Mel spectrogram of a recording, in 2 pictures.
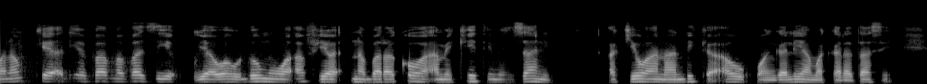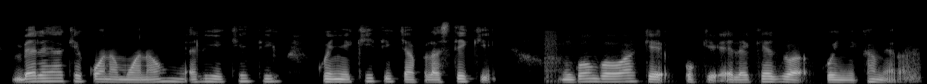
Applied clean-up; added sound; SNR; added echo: neural mask model DeepFilterNet 3.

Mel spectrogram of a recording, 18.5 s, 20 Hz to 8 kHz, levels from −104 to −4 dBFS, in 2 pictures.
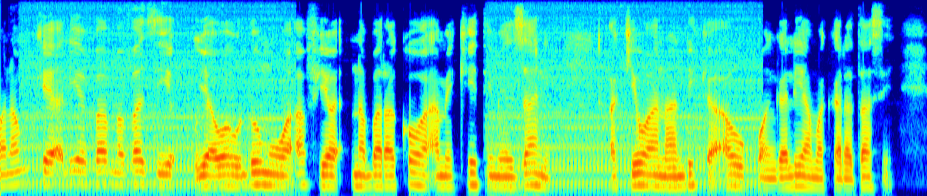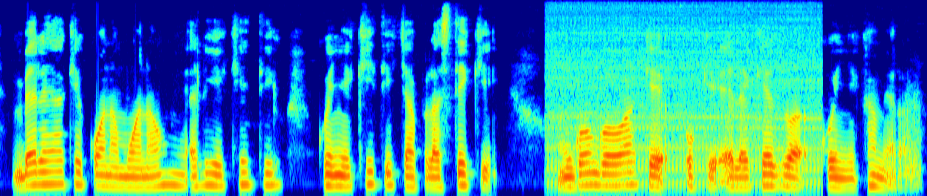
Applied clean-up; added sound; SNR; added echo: none; Engine; 12 dB; none.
